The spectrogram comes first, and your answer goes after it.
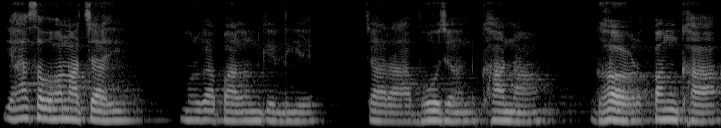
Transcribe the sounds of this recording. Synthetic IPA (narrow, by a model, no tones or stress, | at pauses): jəɦãsəbɦonat͡ʃaɦi | muɾɡapalənkelie | t͡ʃaɾabʱod͡ʒənkʰana | ɡʱəɽpəŋkʰa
